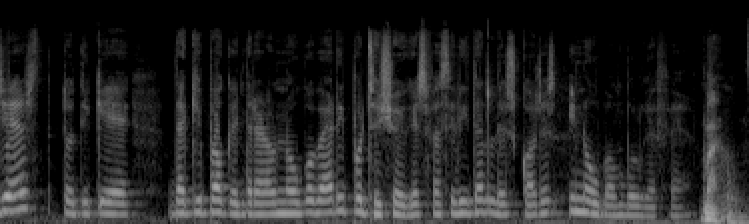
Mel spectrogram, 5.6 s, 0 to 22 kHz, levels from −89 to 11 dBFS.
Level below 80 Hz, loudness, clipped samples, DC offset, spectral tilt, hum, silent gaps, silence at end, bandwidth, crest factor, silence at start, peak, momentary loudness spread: -52 dBFS; -35 LUFS; under 0.1%; under 0.1%; -5 dB/octave; none; none; 0 s; 13.5 kHz; 20 dB; 0 s; -14 dBFS; 8 LU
